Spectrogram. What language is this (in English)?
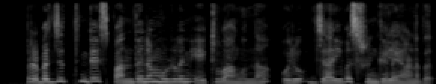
Malayalam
